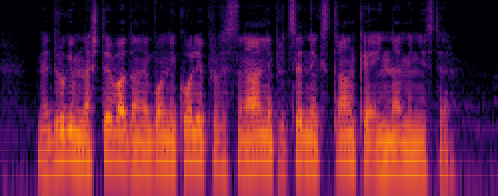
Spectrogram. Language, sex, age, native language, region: Slovenian, male, 18-29, Slovenian, Pomurje region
